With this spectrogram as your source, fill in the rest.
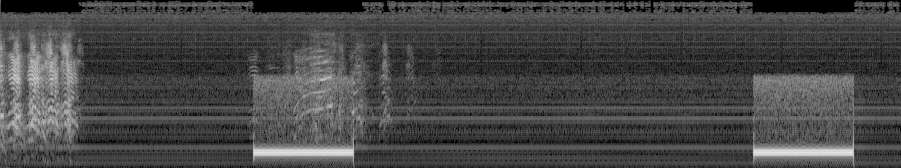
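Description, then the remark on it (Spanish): A radio station calling a woman by phone: a brief burst of chirpy dialing sounds, then two long, steady electronic ring tones about a second each, separated by a long silent gap. “Le vamos a marcar a la güerita pelo rojizo.”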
